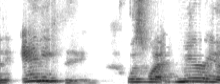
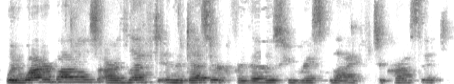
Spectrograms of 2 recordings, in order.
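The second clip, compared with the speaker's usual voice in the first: ordinary talk, nothing marked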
